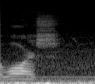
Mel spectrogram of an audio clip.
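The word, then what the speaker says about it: warsh: Not a wash. Wash. How do you spell that? W-A-R-S-H? Yeah. Wash. The R's not silent. No, you got to pronounce it.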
